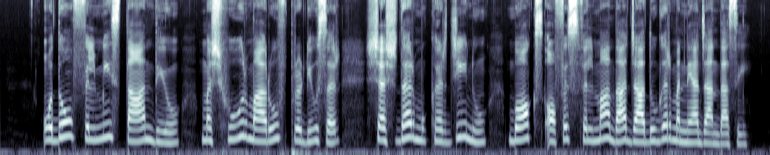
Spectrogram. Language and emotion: Punjabi, neutral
